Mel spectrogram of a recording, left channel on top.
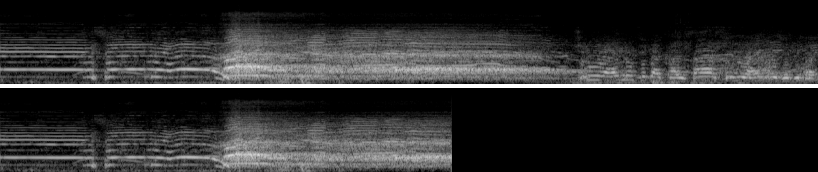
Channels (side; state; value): right; drops out; at 4.5 s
